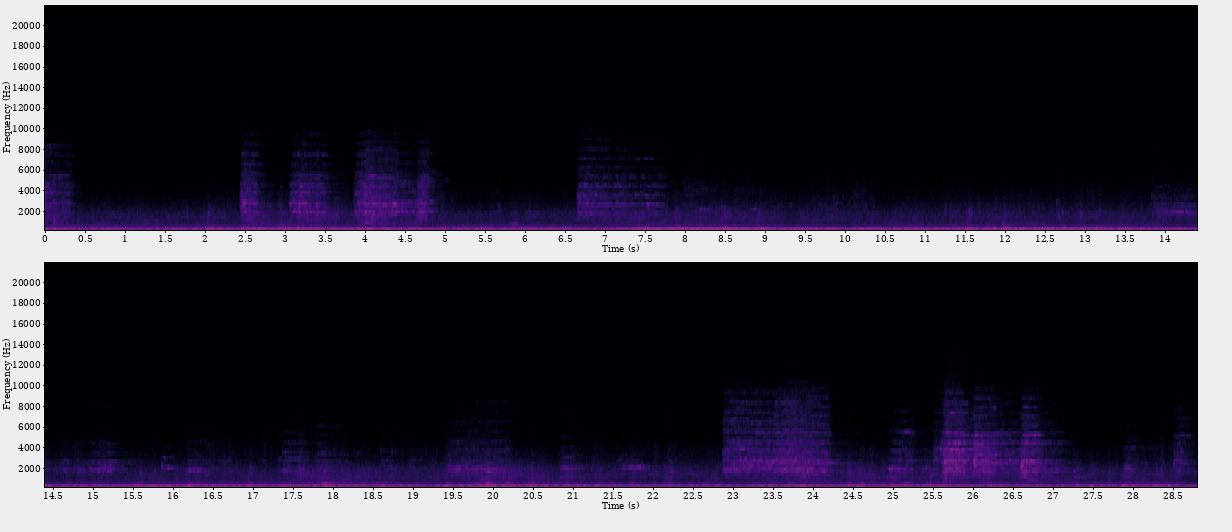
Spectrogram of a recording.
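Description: Freight train rolling past with a steady low rumble from its cars, and high-pitched wheel squeal that comes and goes several times.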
